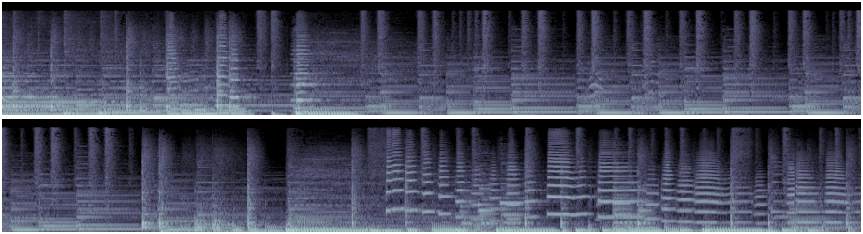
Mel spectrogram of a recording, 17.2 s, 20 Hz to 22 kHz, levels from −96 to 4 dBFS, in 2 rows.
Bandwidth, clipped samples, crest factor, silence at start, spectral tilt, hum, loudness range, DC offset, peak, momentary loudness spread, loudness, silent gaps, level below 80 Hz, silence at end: 16 kHz; under 0.1%; 18 dB; 0 s; -6 dB/octave; none; 7 LU; under 0.1%; -12 dBFS; 9 LU; -31 LUFS; none; -32 dBFS; 0 s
